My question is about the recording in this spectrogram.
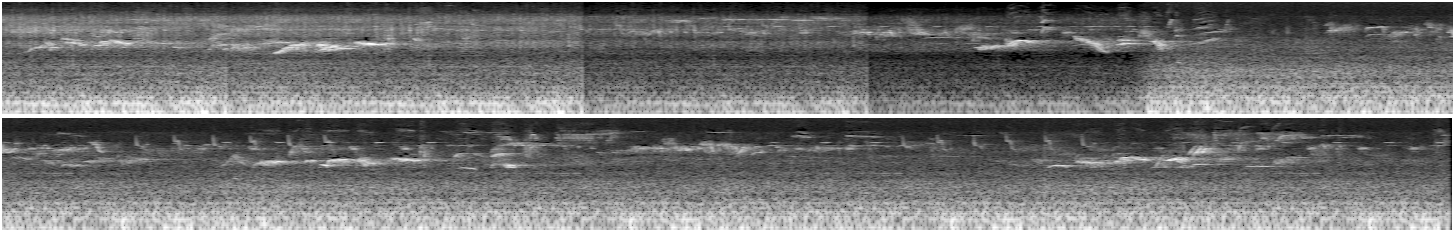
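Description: Birds chirping and singing in many short calls, over a low outdoor background rumble that drops away for a few seconds in the middle.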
